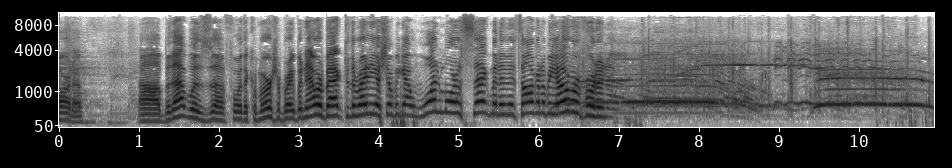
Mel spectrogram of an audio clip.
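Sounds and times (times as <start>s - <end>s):
speech: 0.0s - 0.4s, 1.0s - 7.1s
crowd cheering: 6.4s - 10.9s.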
